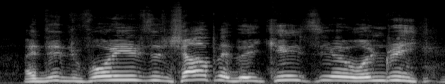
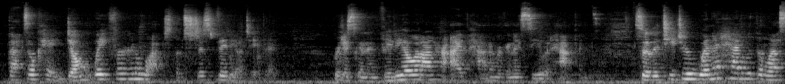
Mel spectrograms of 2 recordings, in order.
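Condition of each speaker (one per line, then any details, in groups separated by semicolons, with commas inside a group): Cerebral palsy; speech therapy as child, now speaks clearly
No condition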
